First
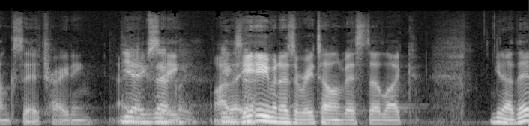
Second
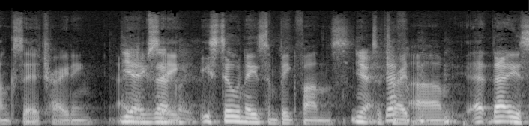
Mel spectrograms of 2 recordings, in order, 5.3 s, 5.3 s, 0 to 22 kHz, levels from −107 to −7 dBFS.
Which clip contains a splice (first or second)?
second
